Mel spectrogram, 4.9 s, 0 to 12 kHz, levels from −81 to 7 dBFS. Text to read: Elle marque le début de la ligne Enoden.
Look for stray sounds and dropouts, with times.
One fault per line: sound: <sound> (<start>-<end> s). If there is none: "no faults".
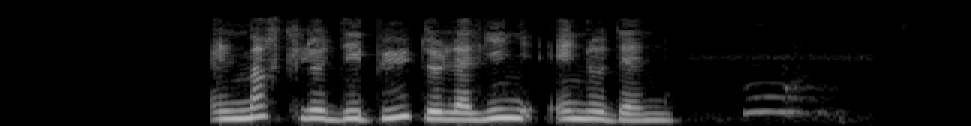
sound: laugh (3.7-4.3 s)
